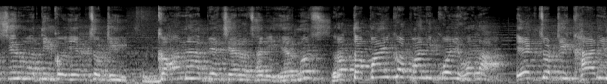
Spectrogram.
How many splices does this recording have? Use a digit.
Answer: 3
